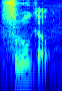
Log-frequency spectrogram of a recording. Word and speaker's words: frugal: Frugal, 第一个单词 Frugal, 跟着我念啊， Frugal, F-R-U-G-A-L, 拼写自己来。那么这个单词呢，你怎么来记啊？我们把它拉长一点发音 Frugal, 腐乳吃过吧？腐乳大家吃过吧，就是喝粥的时候或者吃泡饭的时候给你一块腐乳，对吧？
